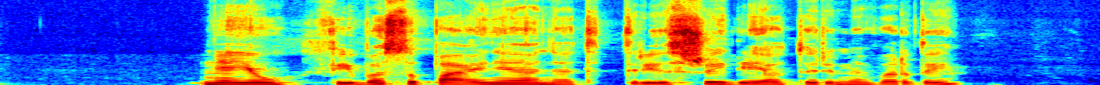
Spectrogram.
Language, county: Lithuanian, Vilnius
